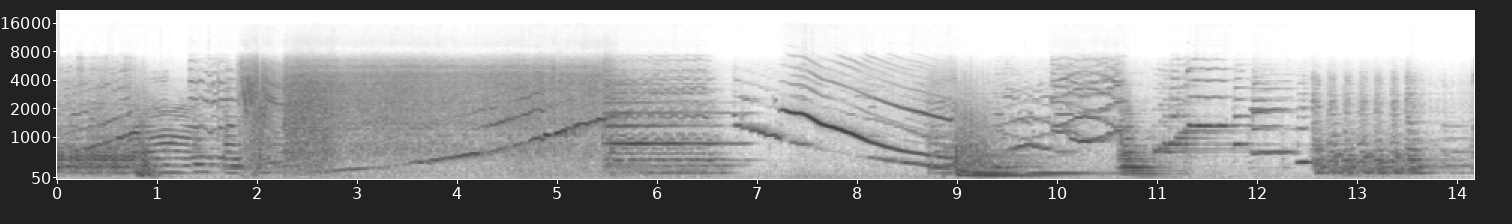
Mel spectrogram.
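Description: Orchestral cartoon score with sound effects: a rushing whoosh under a long whistle-like glide rising over about three seconds, then a falling whistle glide a few seconds later, with the orchestra playing around them.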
